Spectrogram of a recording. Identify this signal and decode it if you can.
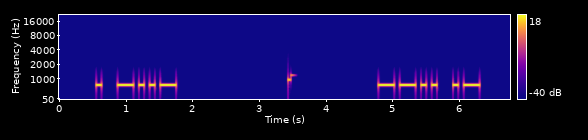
Morse code, heard as a keyed tone, about 15 wpm, 700 Hz. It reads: EX ZA
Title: Top Two Letter Combinations in Words 15wpm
